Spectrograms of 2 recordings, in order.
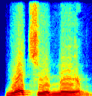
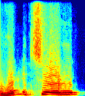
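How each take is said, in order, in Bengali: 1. শেষে কণ্ঠ নামে। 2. শেষে কণ্ঠ ওঠে। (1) "তো তুমি কি বলবে" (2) "তাহলে উপরে উঠে গেল।"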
